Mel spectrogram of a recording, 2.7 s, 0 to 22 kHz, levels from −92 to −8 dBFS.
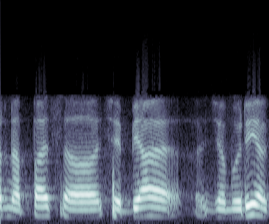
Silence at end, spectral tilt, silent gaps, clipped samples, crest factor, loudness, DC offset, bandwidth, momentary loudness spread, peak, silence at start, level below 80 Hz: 0 s; -8.5 dB/octave; none; under 0.1%; 12 dB; -21 LUFS; under 0.1%; 4.1 kHz; 9 LU; -8 dBFS; 0 s; -74 dBFS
